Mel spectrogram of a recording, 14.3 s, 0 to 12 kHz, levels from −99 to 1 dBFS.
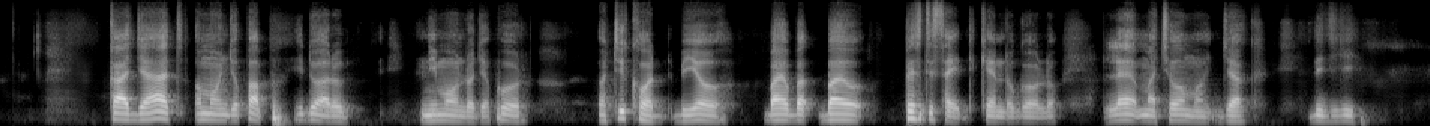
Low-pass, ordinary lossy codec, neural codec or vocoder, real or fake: none; none; codec, 24 kHz, 0.9 kbps, DualCodec; fake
